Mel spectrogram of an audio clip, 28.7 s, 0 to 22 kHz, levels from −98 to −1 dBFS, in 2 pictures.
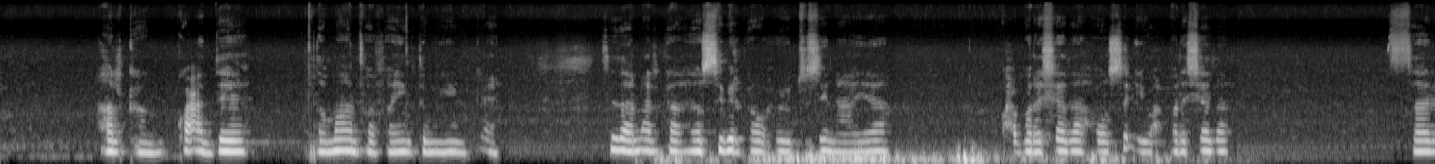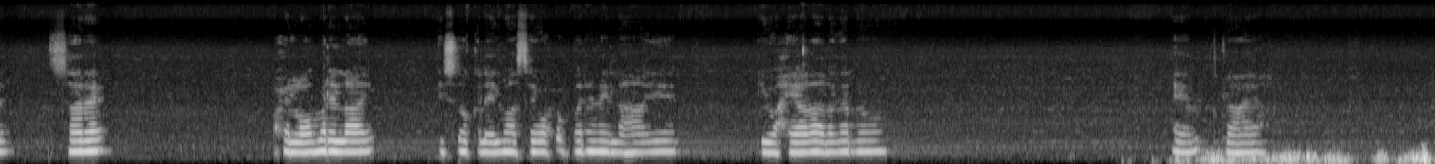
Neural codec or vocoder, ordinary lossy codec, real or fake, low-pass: none; none; real; 19.8 kHz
